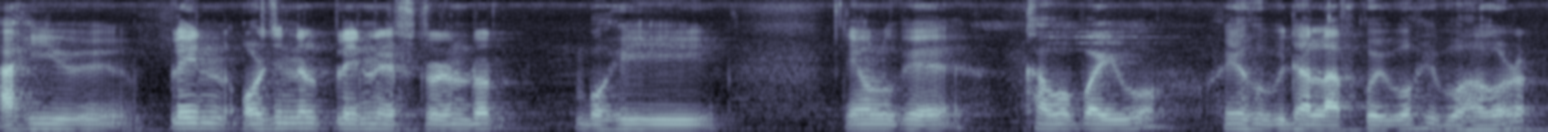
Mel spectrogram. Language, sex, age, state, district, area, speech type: Assamese, male, 18-30, Assam, Sivasagar, rural, spontaneous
